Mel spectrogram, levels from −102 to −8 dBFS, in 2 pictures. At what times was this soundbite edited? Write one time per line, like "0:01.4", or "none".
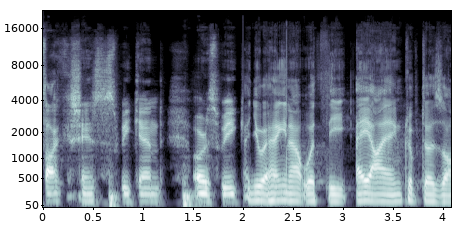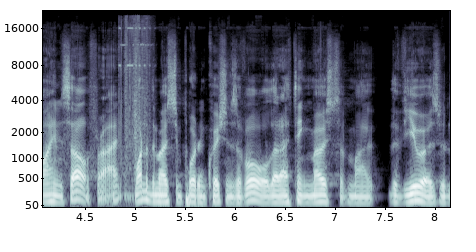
0:02.0
0:05.0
